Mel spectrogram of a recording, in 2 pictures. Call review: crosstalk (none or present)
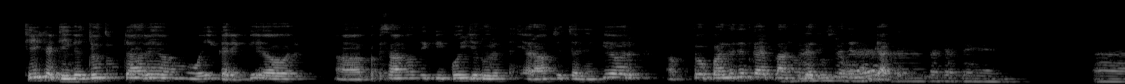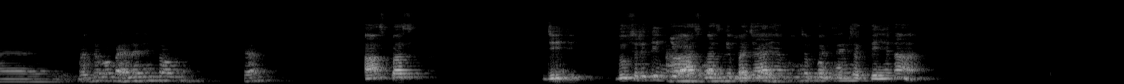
present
